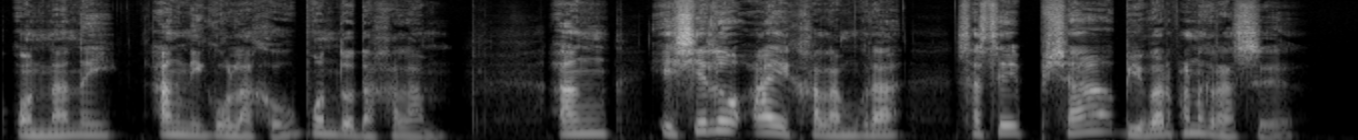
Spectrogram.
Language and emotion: Bodo, fearful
